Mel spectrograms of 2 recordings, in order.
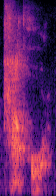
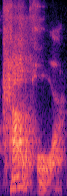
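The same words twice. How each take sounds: First: "Kippur" whispered, voiceless and soft. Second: Said in the usual way. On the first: Shown as a demonstration. Preacher repeating the word Kippur, whispered.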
